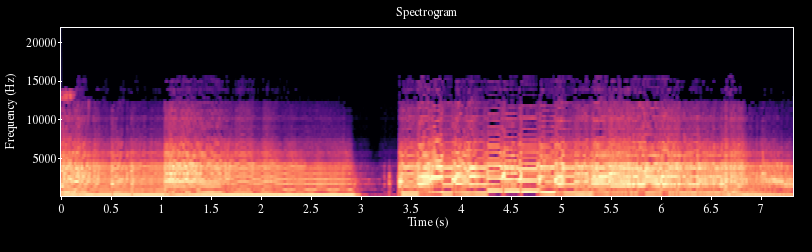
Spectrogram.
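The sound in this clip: A PRS electric guitar plays loud and heavily distorted, with chorus-like shimmer on held notes and bent phrases. It drops out briefly midway, then returns with a busier run of quick notes that rings out at the end.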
